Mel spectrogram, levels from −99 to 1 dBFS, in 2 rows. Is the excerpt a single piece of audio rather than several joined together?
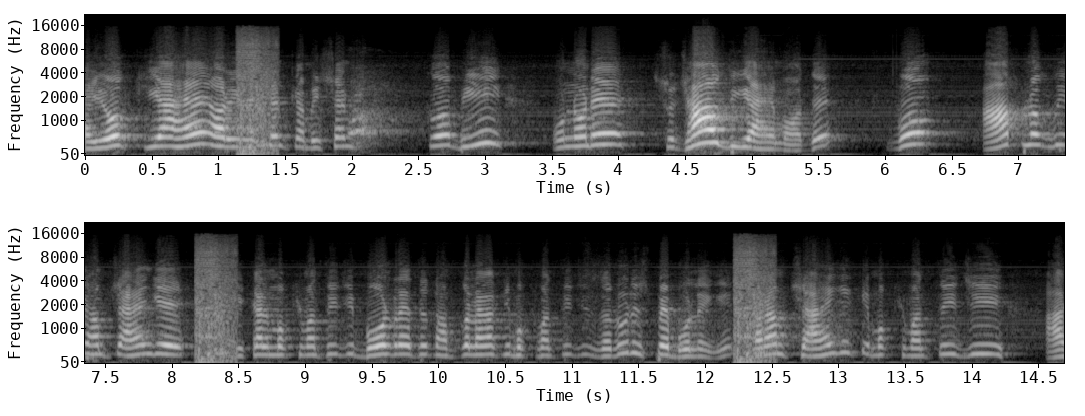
no; 1 cut; at 12.1 s

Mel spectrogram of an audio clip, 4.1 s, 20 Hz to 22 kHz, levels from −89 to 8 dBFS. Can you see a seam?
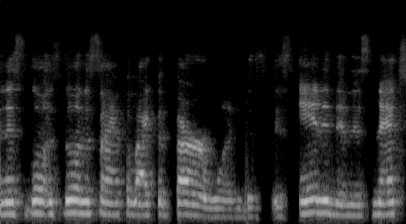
no; 0 cuts

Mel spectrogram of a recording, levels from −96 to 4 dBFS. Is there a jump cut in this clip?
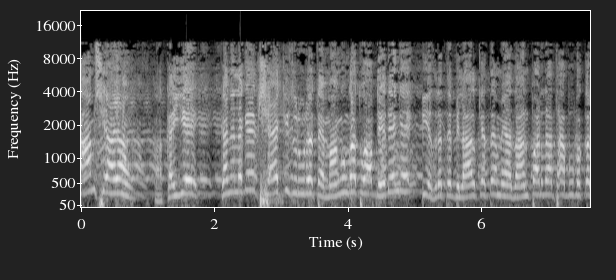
yes; 1 cut; at 5.1 s

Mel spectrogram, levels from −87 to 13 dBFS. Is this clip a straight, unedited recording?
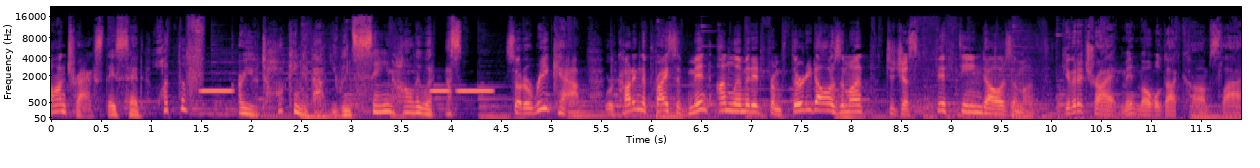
yes; 0 cuts

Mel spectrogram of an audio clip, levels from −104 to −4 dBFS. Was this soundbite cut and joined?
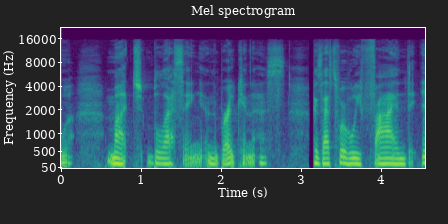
yes; 1 cut; at 3.1 s

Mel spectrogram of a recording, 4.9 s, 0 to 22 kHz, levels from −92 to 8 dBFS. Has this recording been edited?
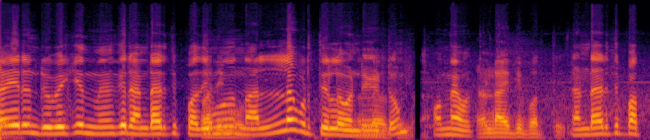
yes; 1 cut; at 3.2 s

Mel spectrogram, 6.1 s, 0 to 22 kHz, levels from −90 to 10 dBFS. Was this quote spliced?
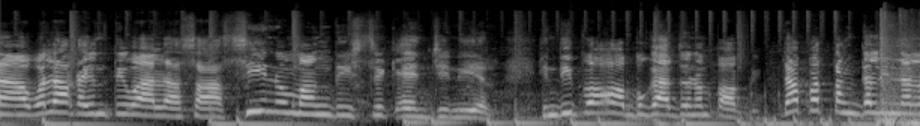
yes; 1 cut; at 5.1 s

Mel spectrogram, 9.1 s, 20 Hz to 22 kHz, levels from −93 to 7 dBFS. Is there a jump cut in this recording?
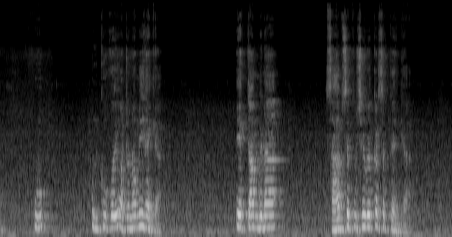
no; 0 cuts

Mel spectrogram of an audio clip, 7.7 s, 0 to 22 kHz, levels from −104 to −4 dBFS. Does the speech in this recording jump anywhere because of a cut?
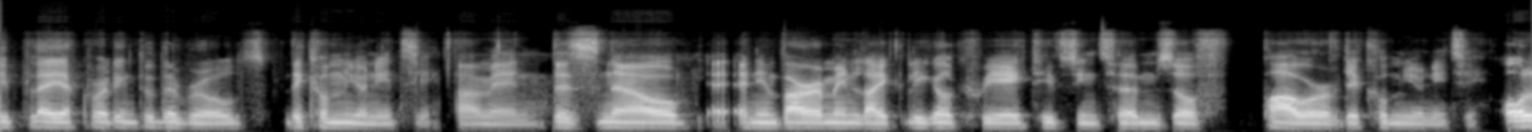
yes; 1 cut; at 3.5 s

